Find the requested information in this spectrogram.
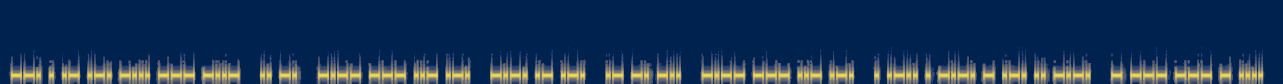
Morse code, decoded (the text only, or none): GEARBOX IN YOUR CAR AND YOUR ELECTRIC TOOTH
